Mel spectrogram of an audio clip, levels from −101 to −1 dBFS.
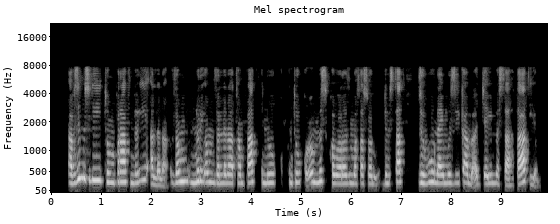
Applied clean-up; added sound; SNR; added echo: none; none; none; none.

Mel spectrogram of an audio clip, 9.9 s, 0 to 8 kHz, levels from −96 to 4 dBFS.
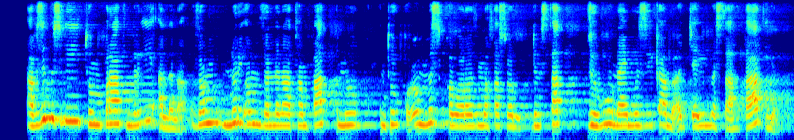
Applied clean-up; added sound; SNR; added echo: none; none; none; reverberation time 0.9 s.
